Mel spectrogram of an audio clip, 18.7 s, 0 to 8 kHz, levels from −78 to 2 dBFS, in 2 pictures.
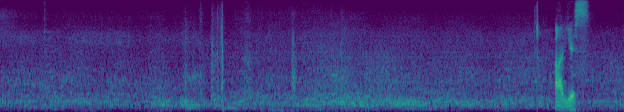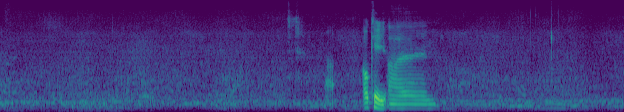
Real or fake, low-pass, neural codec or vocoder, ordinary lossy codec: fake; none; codec, 16 kHz, 2 kbps, X-Codec, HuBERT features, trained on general audio; none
